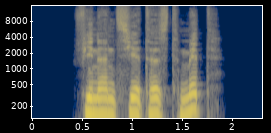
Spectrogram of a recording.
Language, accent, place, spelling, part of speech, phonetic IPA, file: German, Germany, Berlin, finanziertest mit, verb, [finanˌt͡siːɐ̯təst ˈmɪt], De-finanziertest mit.ogg
- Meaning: inflection of mitfinanzieren: 1. second-person singular preterite 2. second-person singular subjunctive II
